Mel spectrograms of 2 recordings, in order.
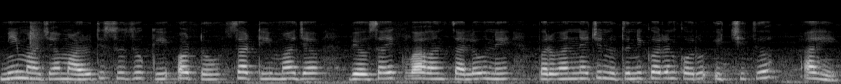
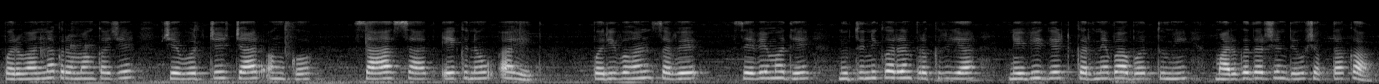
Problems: constant background noise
